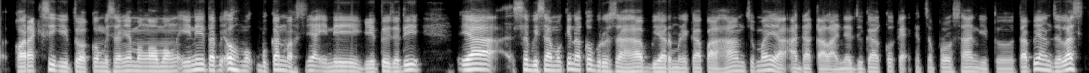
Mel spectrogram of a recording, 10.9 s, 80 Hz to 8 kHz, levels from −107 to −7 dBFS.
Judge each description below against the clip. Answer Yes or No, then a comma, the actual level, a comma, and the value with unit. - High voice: No, low, 135 Hz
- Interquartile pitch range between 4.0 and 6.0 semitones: Yes, average, 4.7 semitones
